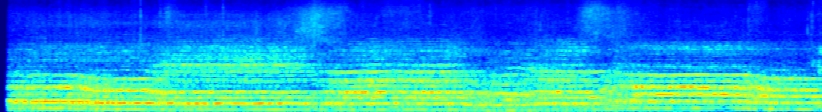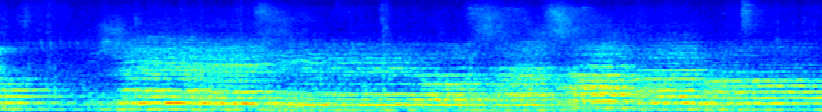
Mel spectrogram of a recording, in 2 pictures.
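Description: A group of voices singing a slow chant-like hymn together, long phrases of held notes with a short break for breath about six seconds in.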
